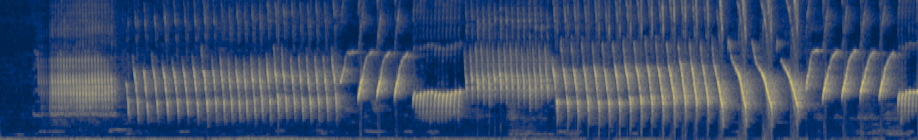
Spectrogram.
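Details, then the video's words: Lively canary rolling song to encourage young canaries to sing: a buzzy opening, long even trills, brief pauses, then fast descending sweep notes. "Criit CUIT Cuit Kenari GACOR Ngerol Jeda Buat PANCINGAN Kenari PAUD Supaya Cepat BUNYI GACOR"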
